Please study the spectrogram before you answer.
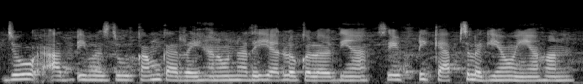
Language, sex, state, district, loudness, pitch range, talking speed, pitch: Punjabi, female, Punjab, Fazilka, -15 LUFS, 185-205 Hz, 175 wpm, 195 Hz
